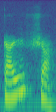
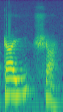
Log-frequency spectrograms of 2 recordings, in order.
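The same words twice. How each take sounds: First: Said in the usual way. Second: Caixa drawn out slowly, each sound clear; slow demo word. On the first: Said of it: "Agora, caixa". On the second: Shown as a demonstration. Teacher slowing caixa to show the diphthong to students.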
